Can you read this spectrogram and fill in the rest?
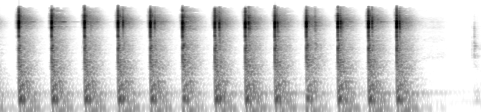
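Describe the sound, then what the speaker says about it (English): A hammer strikes a center punch on a spot weld in the steel body of a classic Mini in a workshop: about a dozen sharp, evenly spaced metallic taps, close and loud, with no talking. "I'm just going to get a center punch just to help us align in the drill bit"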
